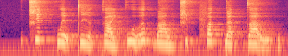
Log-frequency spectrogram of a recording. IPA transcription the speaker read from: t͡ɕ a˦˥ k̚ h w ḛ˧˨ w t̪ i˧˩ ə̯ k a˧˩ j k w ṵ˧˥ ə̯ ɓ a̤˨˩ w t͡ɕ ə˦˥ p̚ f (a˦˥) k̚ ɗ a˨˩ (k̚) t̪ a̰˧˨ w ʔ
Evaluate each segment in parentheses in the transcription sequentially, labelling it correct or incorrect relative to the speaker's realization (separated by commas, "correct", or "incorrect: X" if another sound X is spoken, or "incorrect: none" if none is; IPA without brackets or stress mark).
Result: correct, incorrect: t̚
